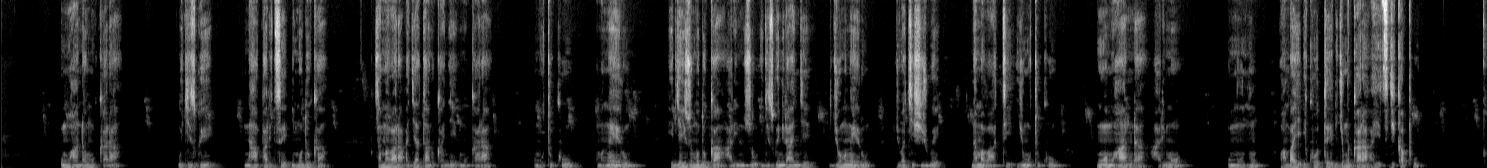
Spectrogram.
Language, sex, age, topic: Kinyarwanda, male, 18-24, government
